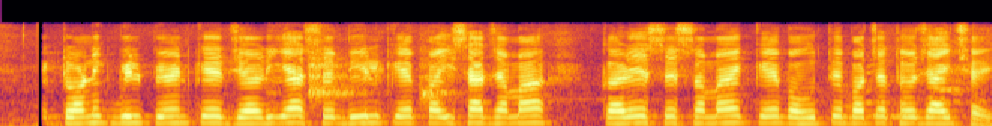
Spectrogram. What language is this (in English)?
Magahi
